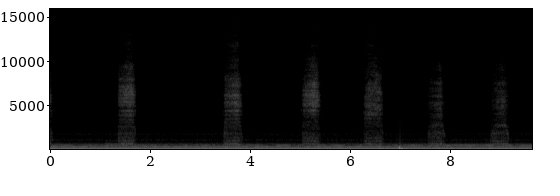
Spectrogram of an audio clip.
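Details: Wild barn owls inside a monitored nest box during a male's delivery of a huge rat: six rasping, breathy hisses recurring every one to two seconds, a couple of faint knocks, and a persistent low mains hum.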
